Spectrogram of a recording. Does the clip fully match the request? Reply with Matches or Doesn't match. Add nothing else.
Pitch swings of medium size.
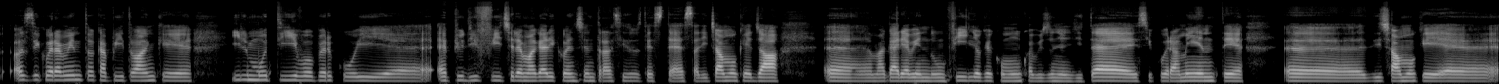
Doesn't match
